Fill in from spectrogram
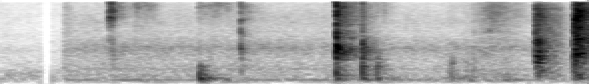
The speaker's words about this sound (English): Oh no! The dice fell on the table. Doesn't count. On the ground, I meant. Doesn't count. All right, I'll get a new dice. Screw that one.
